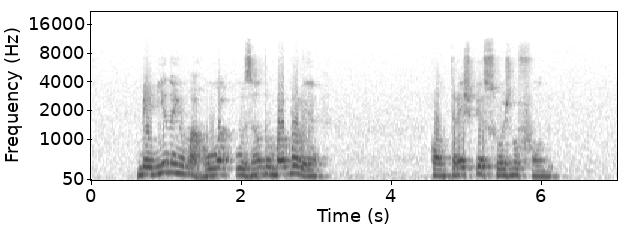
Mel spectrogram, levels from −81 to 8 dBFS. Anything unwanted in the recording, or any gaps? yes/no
no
